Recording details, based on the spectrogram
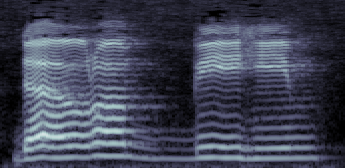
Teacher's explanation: izhar syafawi, sempurnakan saja bunyi mimnya.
